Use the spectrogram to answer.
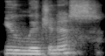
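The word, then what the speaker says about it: uliginous: say the word again euloginess um am i pronouncing it correctly euloginous as far as i can hear okay um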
